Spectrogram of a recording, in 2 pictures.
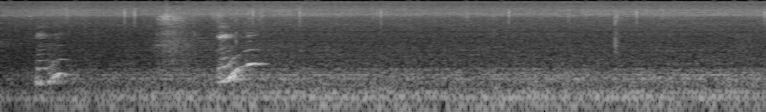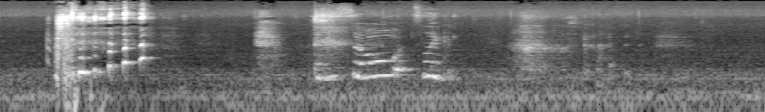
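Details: A sharp, loud sneeze burst midway, done with the eyes open, with brief voice sounds before and after in a quiet room: sneezing.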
